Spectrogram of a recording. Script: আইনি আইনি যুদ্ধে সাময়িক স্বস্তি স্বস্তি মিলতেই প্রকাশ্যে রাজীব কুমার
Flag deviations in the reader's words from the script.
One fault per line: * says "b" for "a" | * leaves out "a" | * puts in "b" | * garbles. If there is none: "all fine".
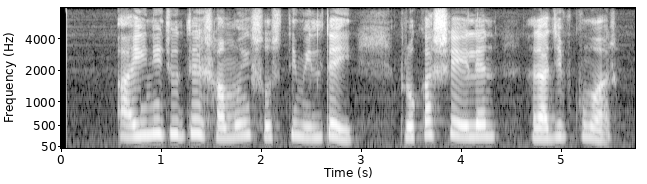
* leaves out "আইনি"
* leaves out "স্বস্তি"
* puts in "এলেন"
